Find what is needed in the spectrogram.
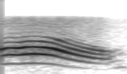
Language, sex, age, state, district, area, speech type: Bodo, female, 30-45, Assam, Chirang, rural, conversation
